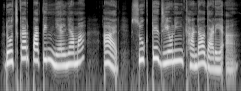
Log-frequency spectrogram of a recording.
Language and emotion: Santali, neutral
